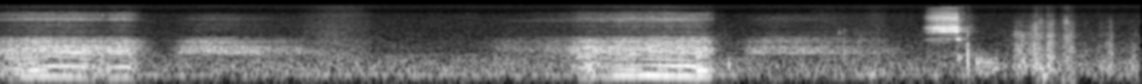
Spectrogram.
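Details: A female ('my baby') snoring heavily: rough snoring breaths with a brief high squeak near the end.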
